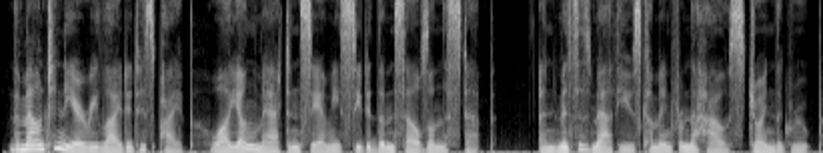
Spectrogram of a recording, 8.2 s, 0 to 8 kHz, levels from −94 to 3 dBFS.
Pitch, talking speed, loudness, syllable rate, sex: 175 Hz, 180 wpm, -19 LUFS, 5.1 syllables/s, female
